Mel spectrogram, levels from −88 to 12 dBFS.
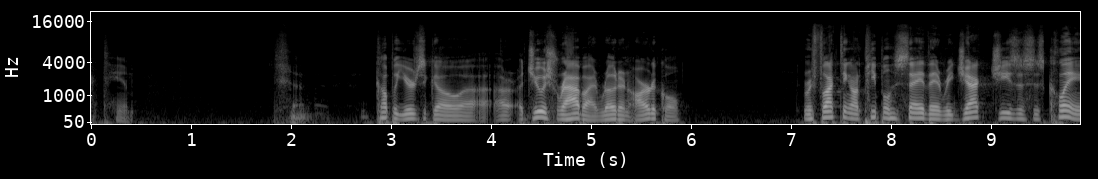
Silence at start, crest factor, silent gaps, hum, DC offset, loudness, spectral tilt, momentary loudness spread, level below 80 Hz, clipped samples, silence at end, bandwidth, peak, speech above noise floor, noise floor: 0.15 s; 22 dB; none; none; under 0.1%; -32 LUFS; -4.5 dB/octave; 14 LU; -58 dBFS; under 0.1%; 0 s; 15 kHz; -12 dBFS; 45 dB; -78 dBFS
